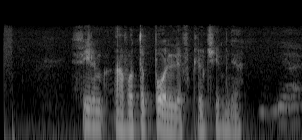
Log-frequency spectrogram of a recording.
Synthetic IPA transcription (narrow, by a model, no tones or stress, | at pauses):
fʲilʲmɐvot̪ɨpolʲːɪfklʲʉt͡ɕimnʲe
